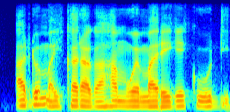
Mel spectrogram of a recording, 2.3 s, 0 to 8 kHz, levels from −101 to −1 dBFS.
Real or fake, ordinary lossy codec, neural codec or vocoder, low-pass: fake; none; codec, 16 kHz, 0.8 kbps, ZipCodec; 7.2 kHz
